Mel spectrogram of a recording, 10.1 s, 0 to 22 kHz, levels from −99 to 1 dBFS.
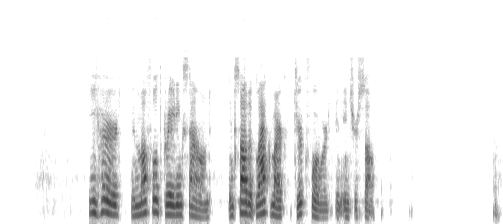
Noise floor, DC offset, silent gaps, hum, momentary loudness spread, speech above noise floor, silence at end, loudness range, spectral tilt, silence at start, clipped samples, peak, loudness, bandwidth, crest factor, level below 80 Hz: under -90 dBFS; under 0.1%; 7.90-8.13 s, 8.34-8.59 s, 8.65-9.86 s; none; 16 LU; over 58 dB; 0.15 s; 14 LU; -8.5 dB/octave; 1.8 s; under 0.1%; -12 dBFS; -32 LUFS; 7 kHz; 22 dB; -80 dBFS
